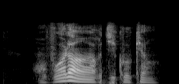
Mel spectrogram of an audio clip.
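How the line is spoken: Murmur. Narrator (French): murmura le comte

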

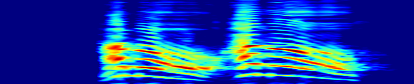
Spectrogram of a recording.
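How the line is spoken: Roared. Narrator (French): rugit Danville

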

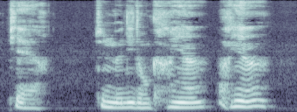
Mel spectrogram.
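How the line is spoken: Anguished man crying out. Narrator (French): s'écria David, effrayant de douleur

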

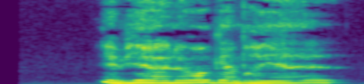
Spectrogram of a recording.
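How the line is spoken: Exclaimed. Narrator (French): s'écria Julien

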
